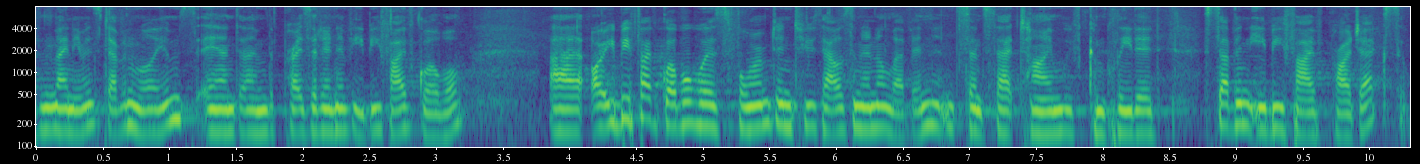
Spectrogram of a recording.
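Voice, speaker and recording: A woman presents her company on a conference panel, fluent and businesslike. Her voice sits low and mellow. It echoes through a large hall. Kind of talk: panel self-introduction. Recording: hall reverb from a conference stage.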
